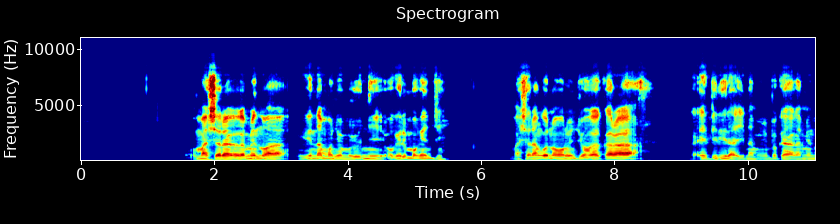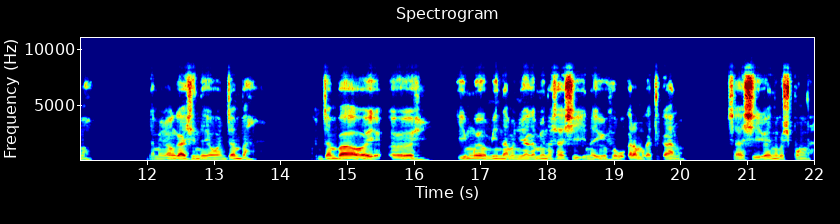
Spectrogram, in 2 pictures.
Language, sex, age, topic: Oshiwambo, male, 25-35, agriculture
